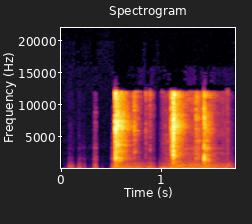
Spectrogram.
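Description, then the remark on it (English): Scissors snip into a pie's pastry top, four or five quick crisp cuts in an uneven rhythm over about a second, with no talking. “And then what I recommend you do is find some scissors and then chop into the top of it.”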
